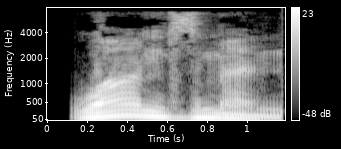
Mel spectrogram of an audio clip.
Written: wandsman

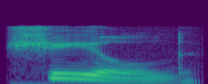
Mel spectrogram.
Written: shield

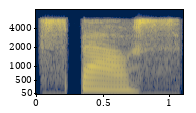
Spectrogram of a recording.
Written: spouse

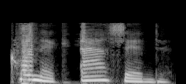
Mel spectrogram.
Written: quinic acid

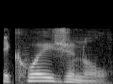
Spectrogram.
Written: equational

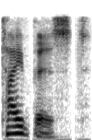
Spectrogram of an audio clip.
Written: typist

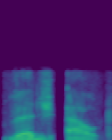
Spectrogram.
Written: veg out

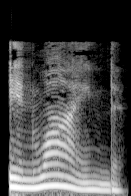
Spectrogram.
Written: inwind

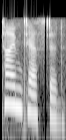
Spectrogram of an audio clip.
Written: time-tested

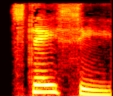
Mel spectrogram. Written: stacy

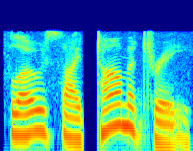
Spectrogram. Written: flow cytometry

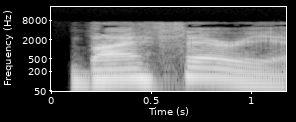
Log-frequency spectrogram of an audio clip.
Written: bifarious

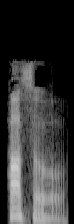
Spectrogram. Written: hassel

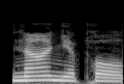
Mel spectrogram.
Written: nonuple

